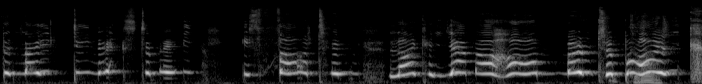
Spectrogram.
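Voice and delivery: put-on, very loud, very high words through laughter. Retelling what Mum said on the phone: imitating someone laughing while talking. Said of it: "she was crying her eyes out with laughter".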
